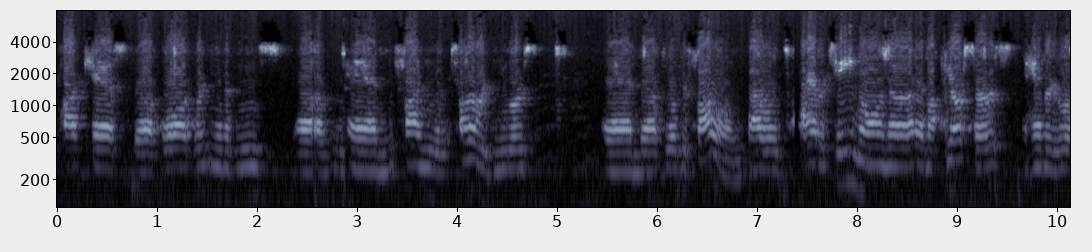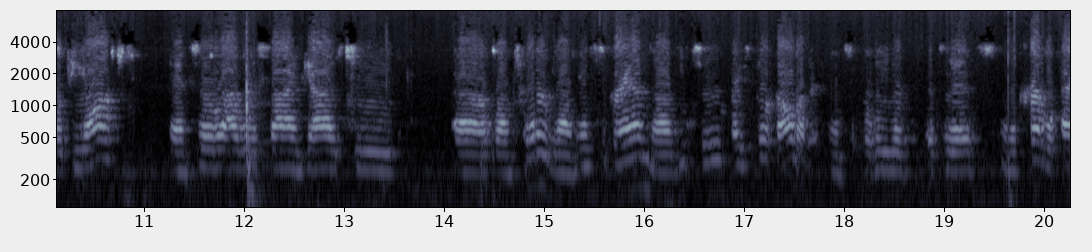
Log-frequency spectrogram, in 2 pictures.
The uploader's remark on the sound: On the phone means this recording has a lower audio quality. Trust us, it’s worth the glitches and volume shifts.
